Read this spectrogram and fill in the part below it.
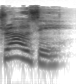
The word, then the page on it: drowsy: British English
